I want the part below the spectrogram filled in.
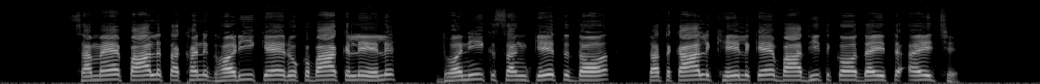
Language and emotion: Maithili, neutral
